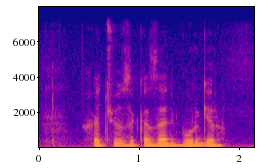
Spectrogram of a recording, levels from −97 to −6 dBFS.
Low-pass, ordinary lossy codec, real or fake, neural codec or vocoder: 7.2 kHz; none; real; none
